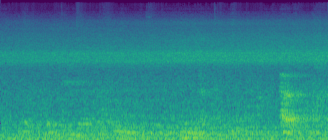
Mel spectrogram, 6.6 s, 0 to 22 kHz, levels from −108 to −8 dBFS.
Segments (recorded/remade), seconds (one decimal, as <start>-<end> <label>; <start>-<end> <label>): 0.0-0.4 recorded; 0.4-1.0 remade; 1.0-6.6 recorded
